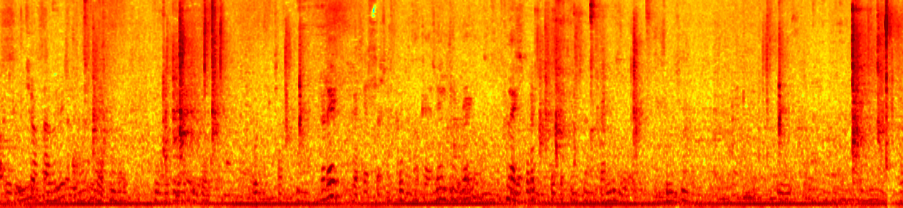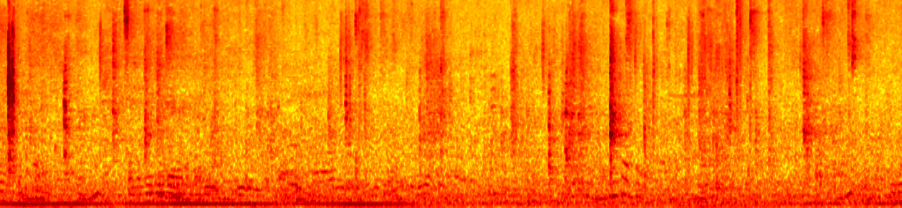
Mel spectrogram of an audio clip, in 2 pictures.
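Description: Several men talk and murmur nearby.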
